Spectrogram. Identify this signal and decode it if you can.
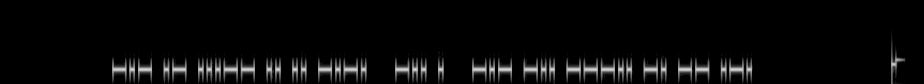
Morse code, heard as a keyed tone, about 28 wpm, 700 Hz. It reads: KA3IIC DE KD8NMR
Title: USA Callsign DE Callsign - 6 Characters - 28wpm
